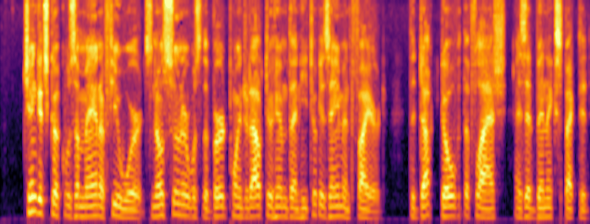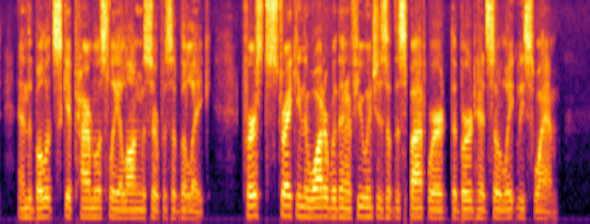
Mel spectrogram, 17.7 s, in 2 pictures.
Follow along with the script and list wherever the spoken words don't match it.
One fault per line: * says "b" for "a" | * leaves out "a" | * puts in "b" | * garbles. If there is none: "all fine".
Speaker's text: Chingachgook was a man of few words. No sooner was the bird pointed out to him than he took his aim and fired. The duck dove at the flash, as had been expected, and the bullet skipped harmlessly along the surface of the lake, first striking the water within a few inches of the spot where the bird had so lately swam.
all fine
